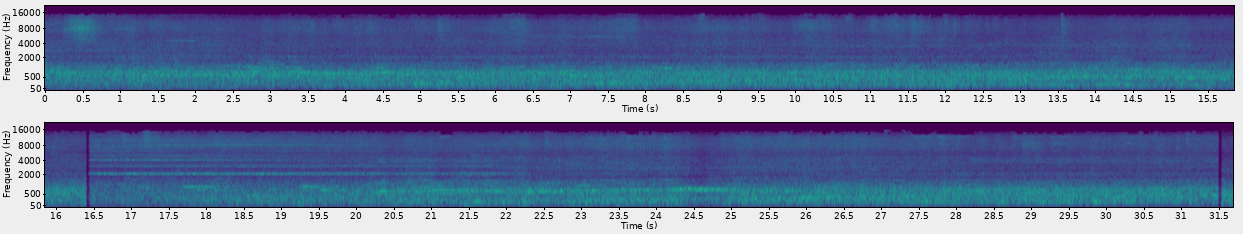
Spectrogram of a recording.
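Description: Keikyu electric train pulling out of the platform, its motor whine rising in pitch over the running rumble. After a sudden cut, another Keikyu train runs along a platform with a steady high tone and a motor whine that rises and then falls.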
